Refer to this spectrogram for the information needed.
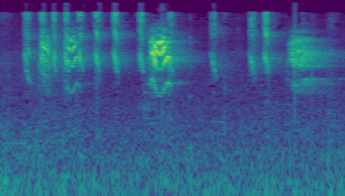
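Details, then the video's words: Female double-collared seedeater call used by breeders to excite males: short high chirps and sharp tui-like notes with a few longer buzzy bursts, irregularly spaced, on a quiet background. "Piado de Fêmea de Papa capim Para Esquentar Papa capim"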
